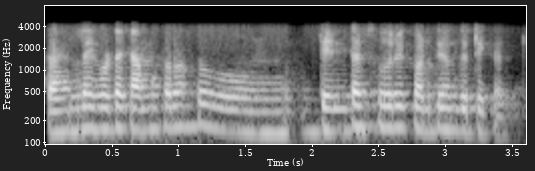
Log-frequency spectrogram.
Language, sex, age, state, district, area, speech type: Odia, male, 30-45, Odisha, Koraput, urban, conversation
